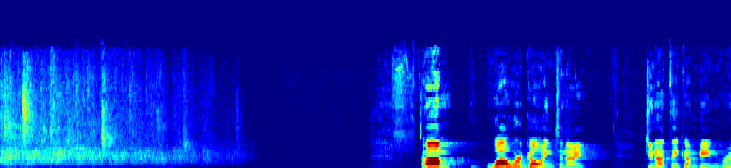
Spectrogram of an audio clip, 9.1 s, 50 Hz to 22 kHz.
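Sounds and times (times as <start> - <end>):
audience applauding a group of guests: 0.0 - 3.2
speech: 5.2 - 7.4, 8.1 - 9.1.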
